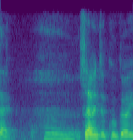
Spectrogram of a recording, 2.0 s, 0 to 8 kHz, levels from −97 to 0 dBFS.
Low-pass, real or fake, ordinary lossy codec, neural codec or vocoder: 7.2 kHz; fake; none; vocoder, 44.1 kHz, 80 mel bands, Vocos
